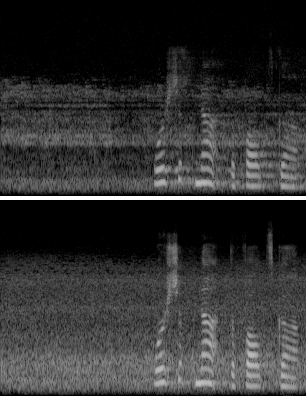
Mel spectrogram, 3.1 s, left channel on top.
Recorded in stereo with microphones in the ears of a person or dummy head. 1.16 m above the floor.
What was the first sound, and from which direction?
A woman speaking, 50° right (ahead or behind).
